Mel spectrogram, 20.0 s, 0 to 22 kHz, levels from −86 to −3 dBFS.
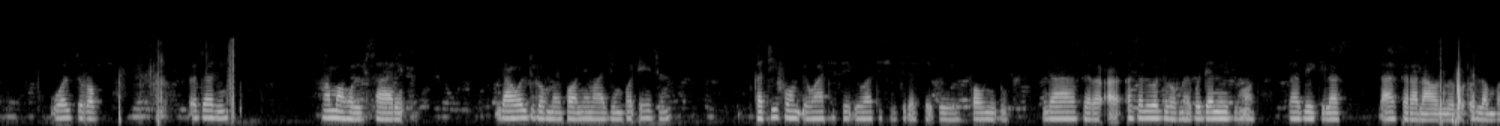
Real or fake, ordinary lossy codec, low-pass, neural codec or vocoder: real; Opus, 32 kbps; 7.2 kHz; none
